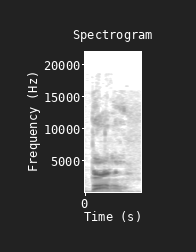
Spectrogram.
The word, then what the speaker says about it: Bono: I don't know if it's Frankie Bono or Bono. B-O-N-O. How do you say it? – It's got to be Bono.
